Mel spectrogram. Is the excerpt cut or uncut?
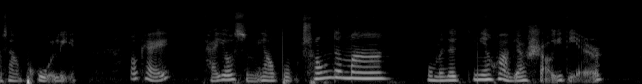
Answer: cut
